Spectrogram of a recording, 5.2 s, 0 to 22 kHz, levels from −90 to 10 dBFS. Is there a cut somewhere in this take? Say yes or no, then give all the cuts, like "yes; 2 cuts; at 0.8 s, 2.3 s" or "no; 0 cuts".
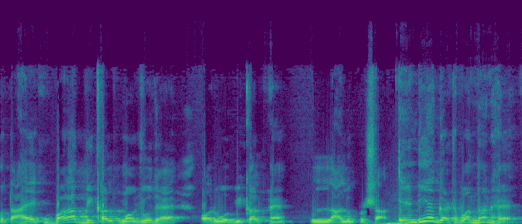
yes; 1 cut; at 3.9 s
